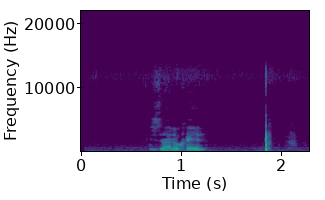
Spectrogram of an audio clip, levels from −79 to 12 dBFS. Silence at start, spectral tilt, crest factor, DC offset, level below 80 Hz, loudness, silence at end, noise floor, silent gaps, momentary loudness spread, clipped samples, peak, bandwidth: 0.7 s; -6.5 dB/octave; 30 dB; under 0.1%; -64 dBFS; -34 LUFS; 0.15 s; -63 dBFS; none; 15 LU; under 0.1%; -6 dBFS; 14.5 kHz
